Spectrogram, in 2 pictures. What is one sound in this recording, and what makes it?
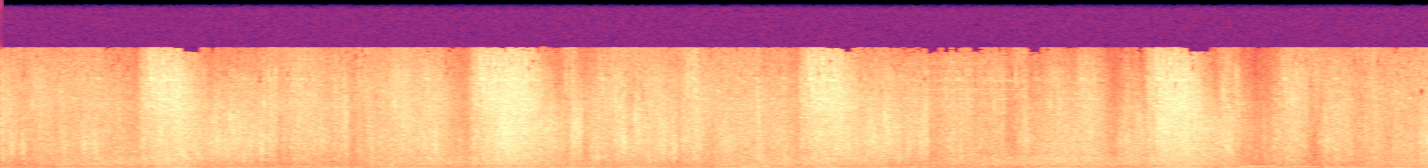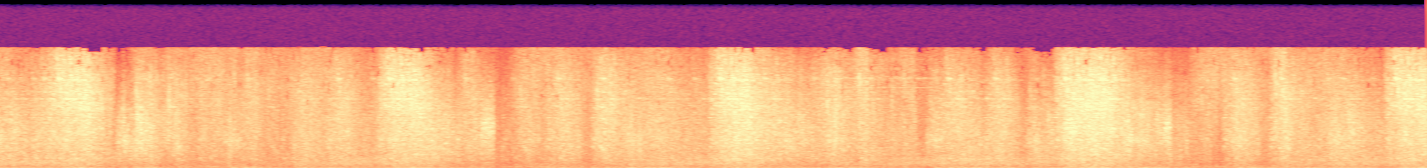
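Heavy hits thud and explode again and again.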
